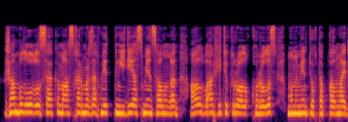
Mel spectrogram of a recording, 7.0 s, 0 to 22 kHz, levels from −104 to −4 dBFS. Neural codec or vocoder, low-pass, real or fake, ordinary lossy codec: none; 9.9 kHz; real; none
